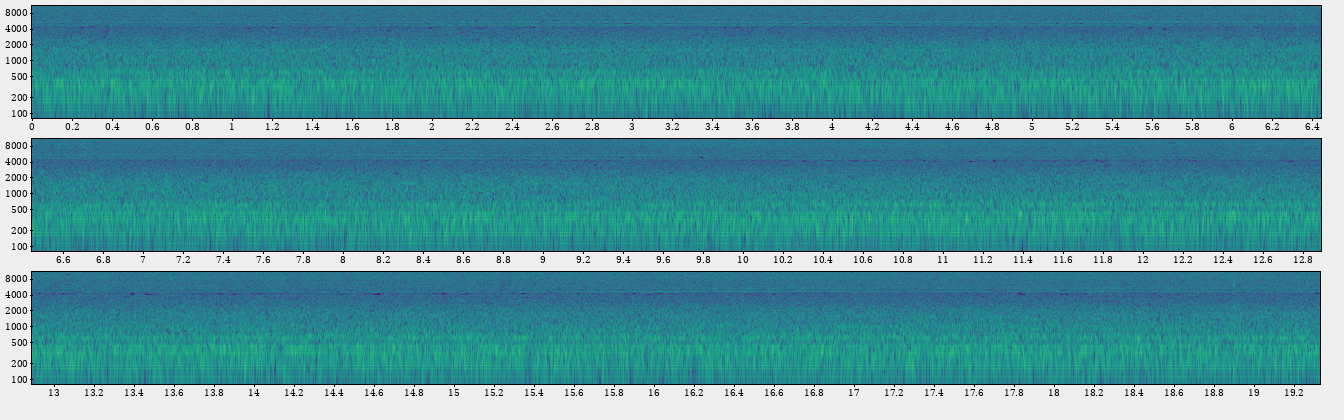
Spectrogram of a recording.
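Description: A jet engine roars steadily, heard from inside an aircraft cabin.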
